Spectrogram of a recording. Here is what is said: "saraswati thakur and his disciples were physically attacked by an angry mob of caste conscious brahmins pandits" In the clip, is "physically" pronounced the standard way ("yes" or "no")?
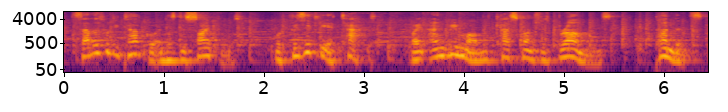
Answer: yes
